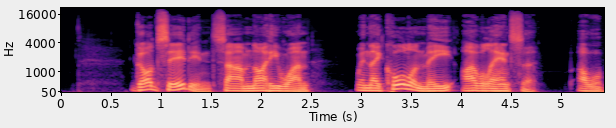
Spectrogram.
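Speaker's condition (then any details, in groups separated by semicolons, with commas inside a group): No condition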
